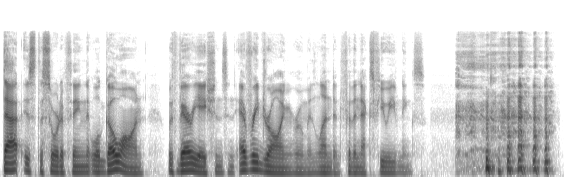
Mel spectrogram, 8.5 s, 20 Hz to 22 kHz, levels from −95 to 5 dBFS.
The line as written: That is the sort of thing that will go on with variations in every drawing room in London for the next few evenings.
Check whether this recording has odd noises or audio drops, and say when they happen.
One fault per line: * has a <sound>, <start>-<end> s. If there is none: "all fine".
* has a laugh, 6.8-8.4 s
